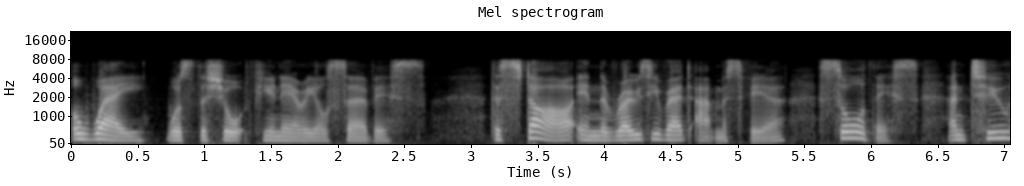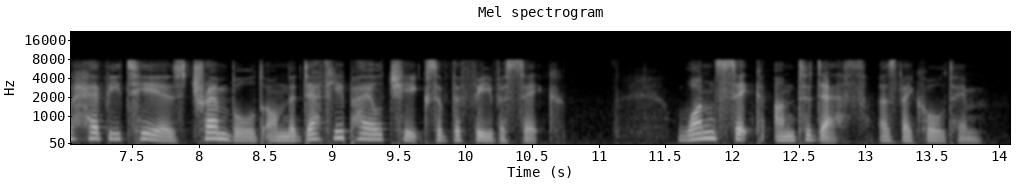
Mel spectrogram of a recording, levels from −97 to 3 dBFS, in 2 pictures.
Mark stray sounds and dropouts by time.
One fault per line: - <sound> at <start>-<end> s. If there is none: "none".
none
